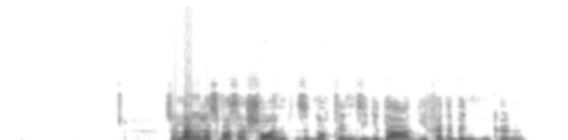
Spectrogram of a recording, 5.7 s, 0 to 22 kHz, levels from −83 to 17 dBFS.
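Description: From 1.71 to 2.07 s the speech turns into a rigid, metallic robotic buzz at 133 Hz, likely from repeated short buffers, each loop about 7.5 ms. Most of the real audio in that stretch is skipped. Unlike a dropout or stutter, the sound never goes silent or jumps back.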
